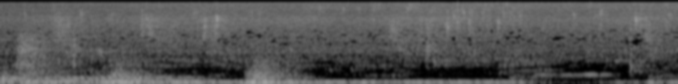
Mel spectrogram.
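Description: Thin raw potato slices sizzling in hot cooking oil in a steel karahi, more slices being dropped in one by one: a steady hiss with scattered small pops and crackles, the slight moisture left on the slices spitting in the oil.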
